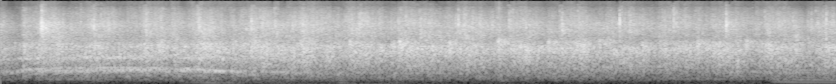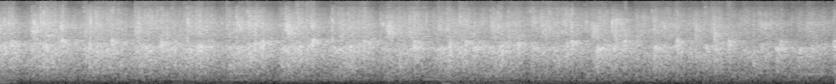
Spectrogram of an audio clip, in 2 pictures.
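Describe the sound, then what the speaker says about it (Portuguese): Sustained applause from an exhibition audience honouring photographer Ari Soares, steady and dense from start to finish at close range with no voices over it. "eu queria uma salva de palmas para ele"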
